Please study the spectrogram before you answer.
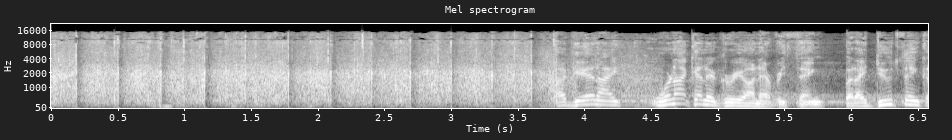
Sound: continued applause

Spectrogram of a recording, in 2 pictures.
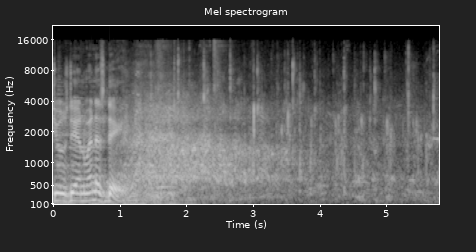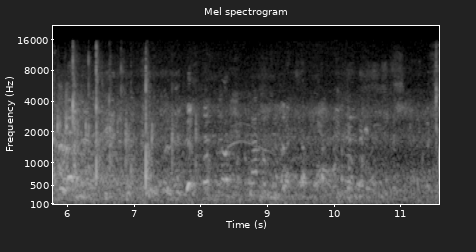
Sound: laughter/Applause

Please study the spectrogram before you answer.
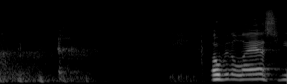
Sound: laughter

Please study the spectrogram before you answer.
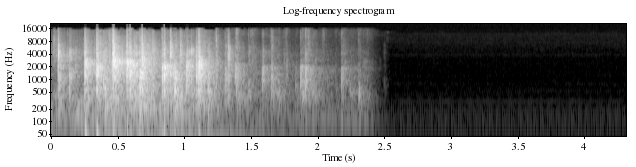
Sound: applause

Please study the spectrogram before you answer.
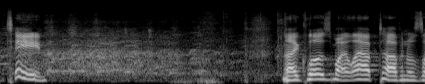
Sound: laughter

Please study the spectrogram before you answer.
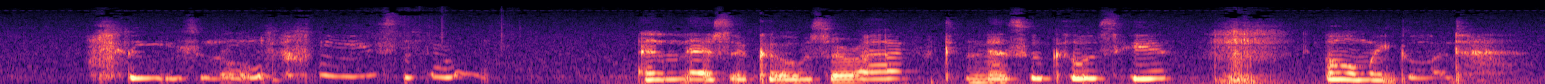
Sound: sniff

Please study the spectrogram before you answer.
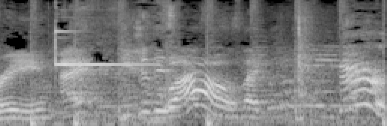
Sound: ringing sound

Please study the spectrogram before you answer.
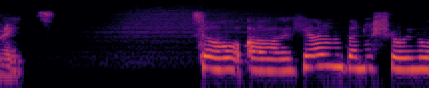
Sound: swoosh transition

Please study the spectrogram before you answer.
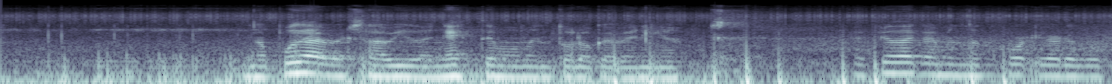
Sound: spanish

